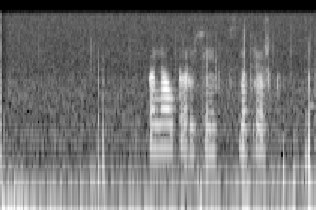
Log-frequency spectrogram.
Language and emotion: Russian, neutral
